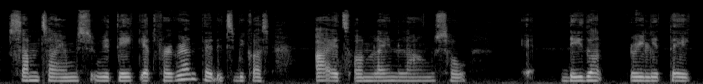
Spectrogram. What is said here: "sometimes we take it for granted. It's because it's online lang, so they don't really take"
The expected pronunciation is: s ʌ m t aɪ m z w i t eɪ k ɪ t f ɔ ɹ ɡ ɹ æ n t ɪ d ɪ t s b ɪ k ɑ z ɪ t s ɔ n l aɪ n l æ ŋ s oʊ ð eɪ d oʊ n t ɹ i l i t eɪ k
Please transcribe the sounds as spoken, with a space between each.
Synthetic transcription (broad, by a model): s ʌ m t aɪ m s w i t eɪ k ɪ t f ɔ ɹ ɡ ɹ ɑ n t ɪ d ɪ t s b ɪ k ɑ s ɪ t s ɔ n l aɪ n l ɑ ŋ s oʊ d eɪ d oʊ n t ɹ i l i t eɪ k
